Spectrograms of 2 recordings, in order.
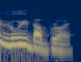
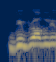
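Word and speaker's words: Louis de Broglie: মানে যাকে আমরা চিনি, দিব্রগলি উচ্চারণটা করবে না সব জায়গাতে। হ্যাঁ দাব্রয় উচ্চারণ, দাব্রয়, দিও না, দাব্রয়। হ্যাঁ, লুই দাব্রয়, ফ্রেঞ্চ।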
